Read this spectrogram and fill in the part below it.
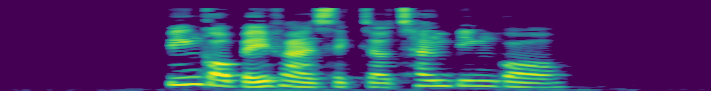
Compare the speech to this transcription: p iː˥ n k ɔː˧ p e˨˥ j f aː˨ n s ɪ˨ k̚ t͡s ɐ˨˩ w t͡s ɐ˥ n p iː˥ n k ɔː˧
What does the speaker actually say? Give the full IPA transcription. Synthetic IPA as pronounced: p iː˥ n k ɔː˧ p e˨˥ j f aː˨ n s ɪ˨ k̚ t͡s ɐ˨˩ w t͡sʰ ɐ˥ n p iː˥ n k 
